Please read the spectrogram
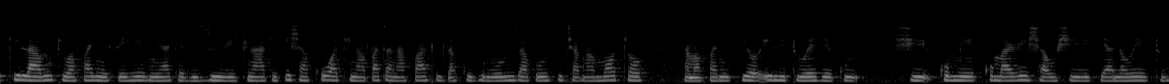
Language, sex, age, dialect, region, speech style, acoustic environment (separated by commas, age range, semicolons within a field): Swahili, female, 18-24, Kenya - Nairobi Sheng-influenced, Kenya, relaxed, nature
